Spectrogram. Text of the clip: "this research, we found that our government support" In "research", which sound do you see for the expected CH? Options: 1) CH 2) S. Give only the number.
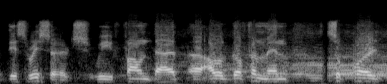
1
